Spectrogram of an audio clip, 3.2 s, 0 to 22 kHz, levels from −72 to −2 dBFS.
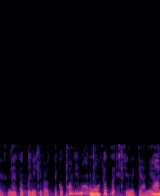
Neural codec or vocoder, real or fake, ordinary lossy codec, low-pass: vocoder, 22.05 kHz, 80 mel bands, WaveNeXt; fake; MP3, 24 kbps; 7.2 kHz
